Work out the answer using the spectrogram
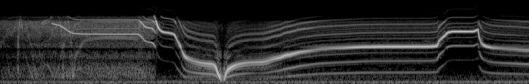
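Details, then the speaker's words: Late-1940s/early-1950s Ford (Zenith) 6-volt AM tube car radio after fitting a correct 7B8 pentagrid converter tube; a clean whistle swoops low then climbs and holds high as the dial is tuned. Converter oscillator working, while the audio output tube is shorting. "so that's the signal from that converter transistor running i mean that converter tube running the pentagrid 7b8"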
